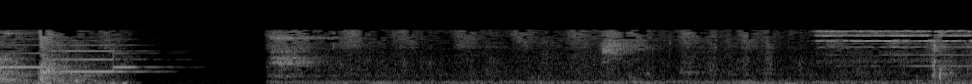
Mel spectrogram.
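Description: alarm going off

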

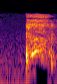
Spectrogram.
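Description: cough

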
